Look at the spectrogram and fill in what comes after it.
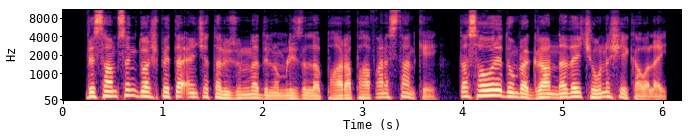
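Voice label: pashto male voice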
